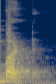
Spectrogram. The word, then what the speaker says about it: but: अब देखिए यहाँ पे BUT, बट, दोनों के बीच में यू है, फिर भी यहाँ पे बट पढ़ा गया, और दोनों कॉन्सोनेंट के बीच में यू है, यहाँ पे पुट पढ़ा गया।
